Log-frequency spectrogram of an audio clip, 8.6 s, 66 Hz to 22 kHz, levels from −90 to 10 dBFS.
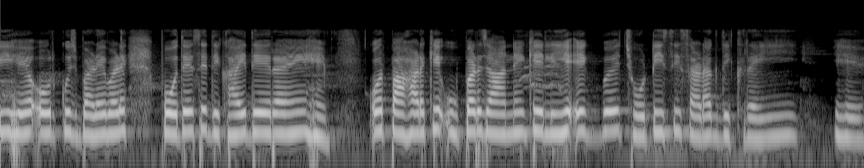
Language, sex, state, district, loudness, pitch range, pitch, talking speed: Hindi, female, Maharashtra, Sindhudurg, -21 LUFS, 205-230 Hz, 220 Hz, 160 wpm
